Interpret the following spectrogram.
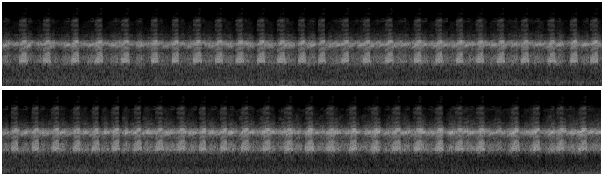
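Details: A huge chorus of thousands of frogs ribbiting nonstop, quick rasping pulses repeating about three and a half times per second, high-pitched and steady across the whole stretch.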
